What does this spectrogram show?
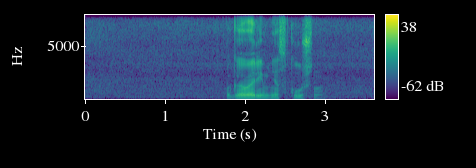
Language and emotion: Russian, neutral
